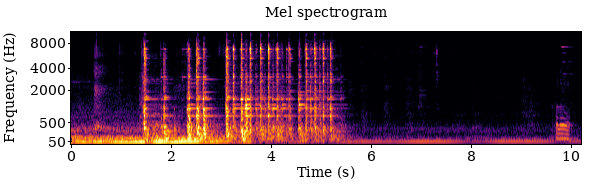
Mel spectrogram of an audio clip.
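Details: Suzuki Cultus wheel: bursts of sharp metallic clicking and ratcheting, about three a second, then quiet; abnormal wheel noise, cause unclear.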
